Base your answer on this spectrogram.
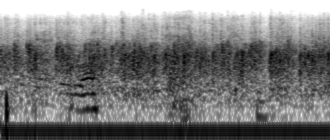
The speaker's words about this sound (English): Oh, come on, clap.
